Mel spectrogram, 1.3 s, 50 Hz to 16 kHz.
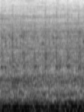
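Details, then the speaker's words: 1985 Chevrolet Camaro IROC-Z with a 305 V8, just started cold on a jump pack: low, rough idle with a faint quick tick; owner suspects leaking exhaust manifold gaskets. "Ooh, she cold. Come on, girl. As you can hear, I probably need some manifold gaskets and maybe a possibly new alternator or battery."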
